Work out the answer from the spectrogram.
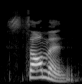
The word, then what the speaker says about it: summon: summon, summon, summon. 첫 음절에 강세를 두고 읽어주시고요.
